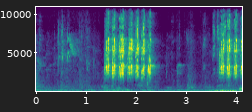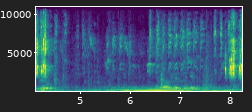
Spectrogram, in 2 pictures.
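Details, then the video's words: Kopi-kopi bird singing harsh 'tembakan kasar' bursts for training other songbirds: loud, rapid rasping rattles about a second long, with low murmuring voices and hum in the background during the second half. "Masteran burung KOPI KOPI bahan gacor tembakan kasar"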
